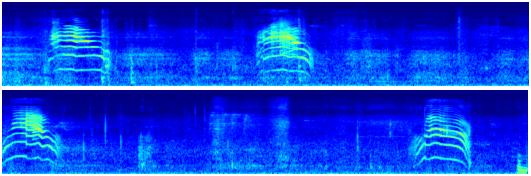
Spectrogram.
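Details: Tiny abandoned kitten saved from a box on the street, giving four sharp, piercing meows roughly every two to three seconds, each rising then falling, with quiet low rumble between calls.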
